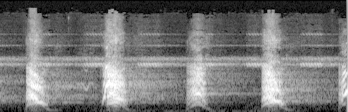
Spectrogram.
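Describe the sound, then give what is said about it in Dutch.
A dog on a leash barks loudly and pulls at the leash, about five sharp barks at a steady, regular pace, with a faint continuous tone humming in the background and no one speaking. “De hond begon luider en luider te blaffen en te trekken aan de leiband.”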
